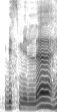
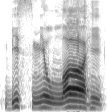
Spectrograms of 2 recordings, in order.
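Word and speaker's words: بِسْمِ اللّٰهِ: Бисмилляхи. Буква лям в слове Аллах произносится в данном случае мягко, так как последняя буква предшествующего слова огласована кясрой. Бисмилляхи. Неверно произносить так. Бисмиллахи.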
